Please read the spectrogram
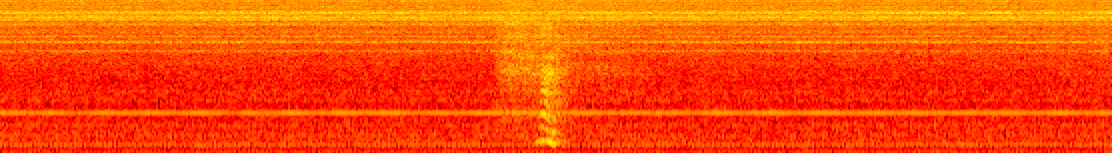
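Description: Steady room hum with a faint higher tone over it, and one short spoken word about four seconds in.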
